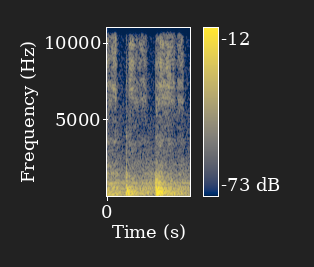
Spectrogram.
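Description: Points being written on a classroom board, two short scratchy strokes about a third of a second apart, quiet and close, with no talking.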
